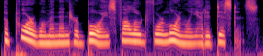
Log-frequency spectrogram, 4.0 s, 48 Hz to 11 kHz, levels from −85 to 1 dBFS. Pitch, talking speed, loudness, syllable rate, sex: 190 Hz, 165 wpm, -17 LUFS, 4.8 syllables/s, female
